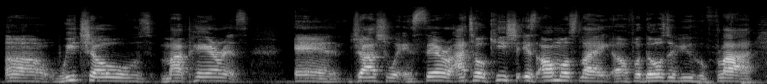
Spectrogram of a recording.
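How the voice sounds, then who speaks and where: Middle-aged man, live-stream host, chatty and upbeat, slightly high voice. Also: measured pace, sharp tone. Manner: upbeat, chatty, loose with fillers.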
